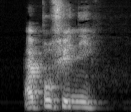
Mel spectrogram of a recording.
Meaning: apophenia
- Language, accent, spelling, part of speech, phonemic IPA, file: French, Canada, apophénie, noun, /a.pɔ.fe.ni/, LL-Q150 (fra)-apophénie.wav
